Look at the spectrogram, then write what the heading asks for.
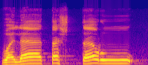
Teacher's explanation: وَلَا تَشْتَرُوا، اور یہاں پر چونکہ واو مدہ ہے تو ناظرین ایک الف کی مقدار کھینچ کر پڑھا جائے گا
